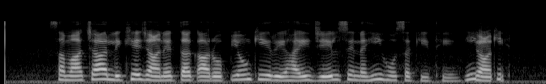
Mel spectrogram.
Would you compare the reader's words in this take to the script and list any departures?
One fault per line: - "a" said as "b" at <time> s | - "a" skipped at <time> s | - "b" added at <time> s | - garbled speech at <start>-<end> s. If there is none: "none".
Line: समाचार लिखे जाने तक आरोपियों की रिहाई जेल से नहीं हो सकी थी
- garbled speech at 4.6-5.1 s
